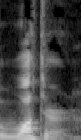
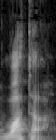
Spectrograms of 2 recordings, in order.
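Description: First: It is said in the speaker's usual accent. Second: It is said in a Jamaican accent.

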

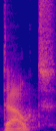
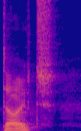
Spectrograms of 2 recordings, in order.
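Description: First: The word is said in a neutral accent. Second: The word is said in an Irish accent.

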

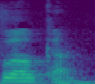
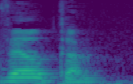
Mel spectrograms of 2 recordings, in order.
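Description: First: The word begins with a w sound. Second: The word begins with a v sound. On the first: The speaker calls it right. "it's welcome" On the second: The speaker calls it wrong. "it's not welcome"

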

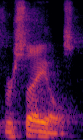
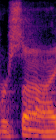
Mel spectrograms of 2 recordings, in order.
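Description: First: It is said the local way. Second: It is said the non-local way. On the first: The speaker calls it right. "it's Versailles" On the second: The speaker calls it wrong. "where I'm from, it's not Versailles"

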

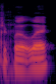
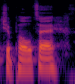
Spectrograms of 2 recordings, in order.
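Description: First: The t sound comes before the l sound. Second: The l sound comes before the t sound. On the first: "Or Chipotle?" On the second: "Does every person over 50 years old say Chipoltay?"

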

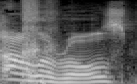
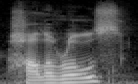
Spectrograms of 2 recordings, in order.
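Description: First: The first word is said harshly and forcefully. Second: The first word is said plainly and softly. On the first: The speaker calls it right. "I mispronounced that. It's hollow rolls" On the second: The speaker calls it wrong. "I'm sorry, I mispronounced"

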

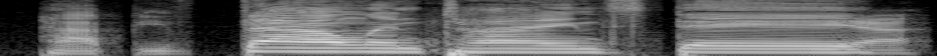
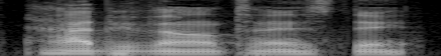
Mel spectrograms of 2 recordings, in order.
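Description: First: The greeting sounds lively and enthusiastic. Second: The greeting sounds flat and unenthusiastic. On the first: The occasion is being celebrated in a big way. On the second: The occasion feels like an afterthought.

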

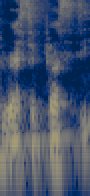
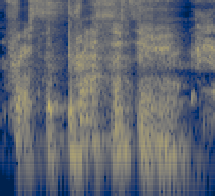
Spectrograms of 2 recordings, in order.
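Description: First: It is said plainly, like a normal word. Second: It is said with great power, like the preacher.

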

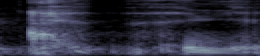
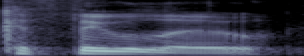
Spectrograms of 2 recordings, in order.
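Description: First: The second syllable is said with a guttural sound. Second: The second syllable is said plainly.

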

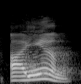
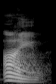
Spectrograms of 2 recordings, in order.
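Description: First: It is said as two full words. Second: It is said as one contracted syllable.

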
